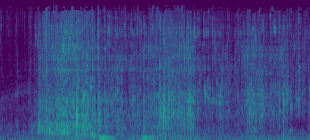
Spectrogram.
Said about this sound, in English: go ahead and pour the alcohol.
